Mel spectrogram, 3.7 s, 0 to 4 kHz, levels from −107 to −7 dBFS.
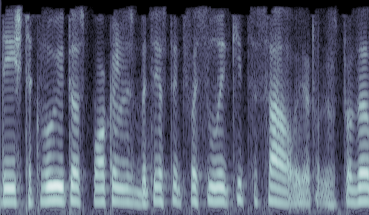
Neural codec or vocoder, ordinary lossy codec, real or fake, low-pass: codec, 16 kHz, 0.8 kbps, ZipCodec; MP3, 32 kbps; fake; 3.6 kHz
